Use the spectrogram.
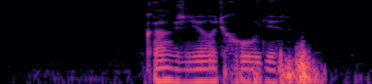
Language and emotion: Russian, sad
